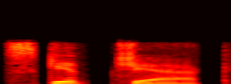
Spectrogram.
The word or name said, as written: skipjack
